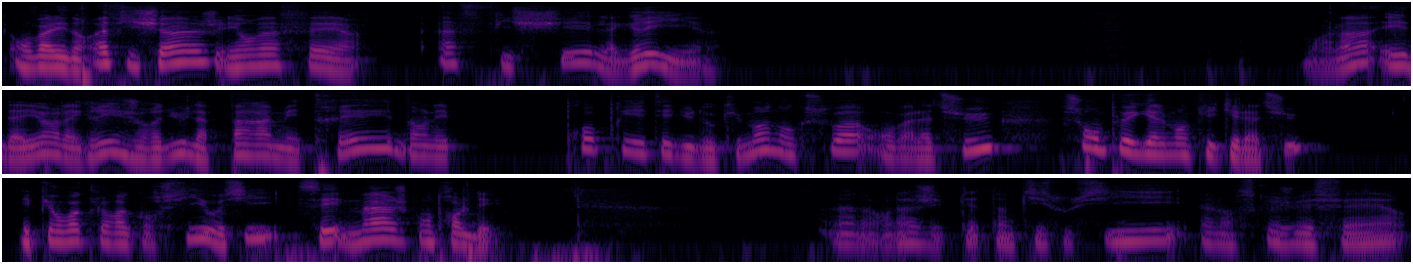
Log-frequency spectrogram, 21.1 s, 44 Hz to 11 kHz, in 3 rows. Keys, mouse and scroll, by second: 0.4 click, 4.2 click, 6.0 click, 10.0 click, 12.3 click, 16.4 click, 17.8 click.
